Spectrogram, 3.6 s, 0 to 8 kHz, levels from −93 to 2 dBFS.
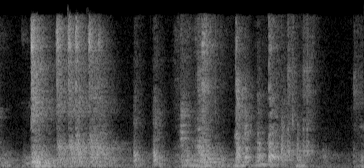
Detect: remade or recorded recorded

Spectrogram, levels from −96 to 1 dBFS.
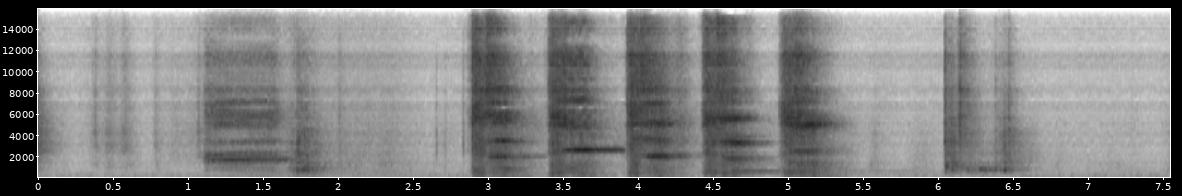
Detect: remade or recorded remade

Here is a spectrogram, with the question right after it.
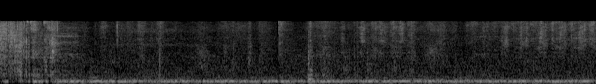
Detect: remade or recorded recorded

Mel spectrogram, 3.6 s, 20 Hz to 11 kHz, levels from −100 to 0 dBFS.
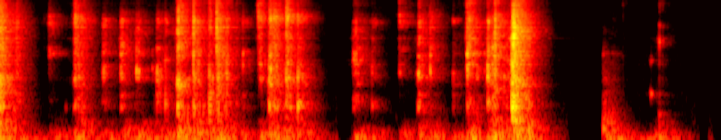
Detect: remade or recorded remade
